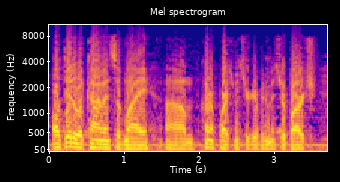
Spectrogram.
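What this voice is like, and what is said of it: Hoarse, fading voice. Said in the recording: “since I'm losing my voice”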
